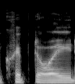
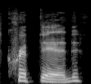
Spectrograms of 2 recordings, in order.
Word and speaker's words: cryptid: Some people say cryptoid or cryptozoid and I hear different iterations but yes it is crypted.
